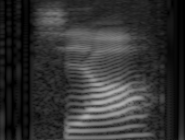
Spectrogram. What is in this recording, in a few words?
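"xia", Chinese, second tone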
